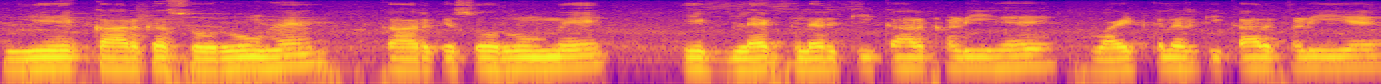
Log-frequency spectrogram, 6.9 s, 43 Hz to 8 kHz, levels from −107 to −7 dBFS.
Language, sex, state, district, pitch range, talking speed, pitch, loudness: Hindi, male, Uttar Pradesh, Hamirpur, 110-120 Hz, 200 wpm, 115 Hz, -17 LUFS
